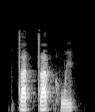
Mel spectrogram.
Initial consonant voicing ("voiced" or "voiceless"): voiceless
